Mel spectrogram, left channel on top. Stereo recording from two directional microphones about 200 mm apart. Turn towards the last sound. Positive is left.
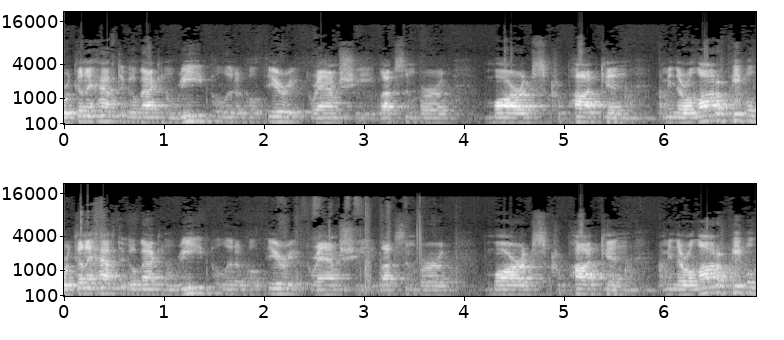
turn(degrees=50)  # may be behind; listen again after turning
